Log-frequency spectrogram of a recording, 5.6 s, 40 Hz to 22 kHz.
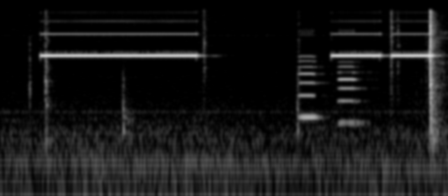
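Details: Puritan Bennett 840 ventilator after completing its short self test (SST) pre-use check: a long high electronic tone, then stepped beeps and two more tones as it runs an electronics self-check.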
